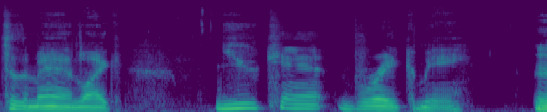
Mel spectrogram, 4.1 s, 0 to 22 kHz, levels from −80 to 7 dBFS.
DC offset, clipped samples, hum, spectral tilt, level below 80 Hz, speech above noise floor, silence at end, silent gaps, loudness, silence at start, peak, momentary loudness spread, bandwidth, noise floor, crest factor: under 0.1%; under 0.1%; none; -8 dB/octave; -54 dBFS; 30 dB; 0 s; none; -28 LUFS; 0 s; -8 dBFS; 10 LU; 15 kHz; -57 dBFS; 20 dB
